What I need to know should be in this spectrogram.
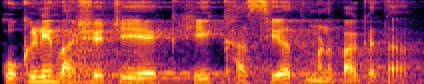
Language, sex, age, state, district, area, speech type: Goan Konkani, male, 45-60, Goa, Bardez, urban, spontaneous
